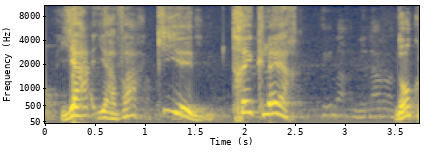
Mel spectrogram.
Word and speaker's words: Yahvah: voit rien et donc c'est bien la fr prononciation de son nom yayava voilà le ya et voilà la suite après y yava voilà et vous voyez bien que c'est bien son nom d'invocation qui est yayava donc voilà le nom du dieu d'Abraham il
